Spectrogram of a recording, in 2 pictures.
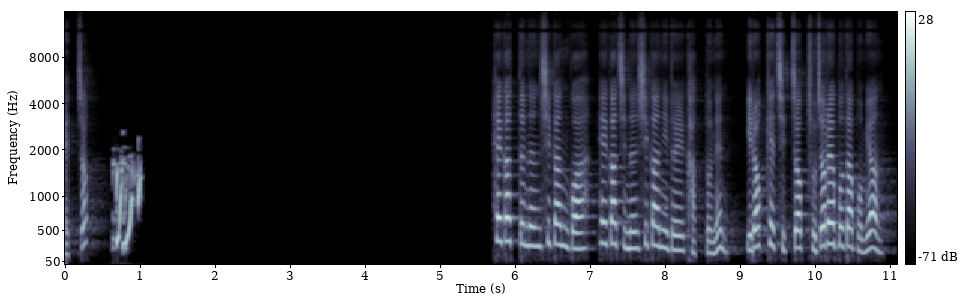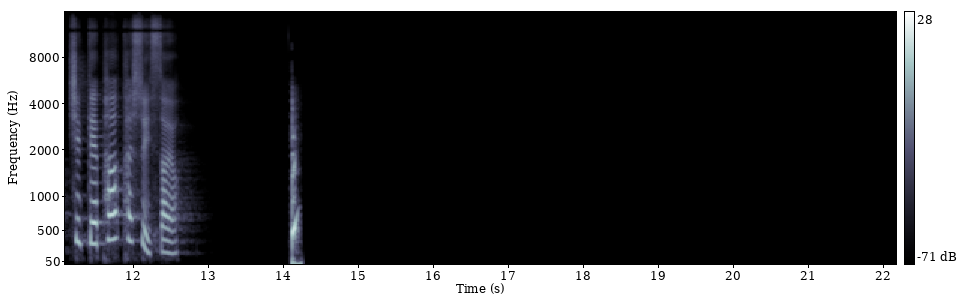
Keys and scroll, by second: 0.0-0.5 typing, 3.6 Left, 4.4 ctrl+s, 10.2 e, 10.5 Escape.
